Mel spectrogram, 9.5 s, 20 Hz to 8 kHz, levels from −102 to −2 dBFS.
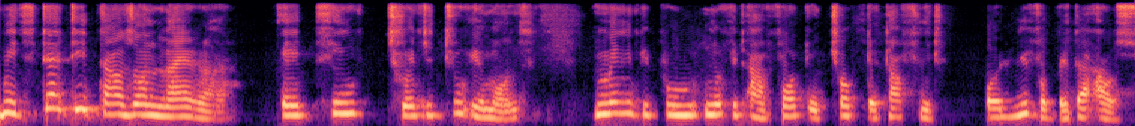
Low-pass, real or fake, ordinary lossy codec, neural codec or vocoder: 7.2 kHz; fake; none; codec, 16 kHz, 4 kbps, FreqCodec, smaller model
